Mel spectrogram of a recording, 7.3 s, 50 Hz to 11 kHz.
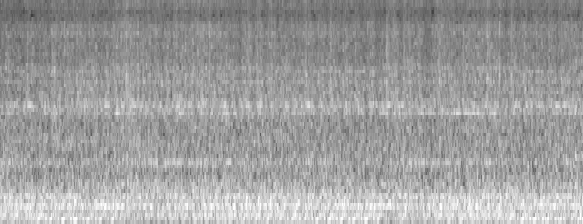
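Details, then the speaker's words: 2018 Mustang GT Gen 3 Coyote V8 with about 3,000–3,200 miles, on a cold start in a garage with the X-pipe exhaust in quiet mode: light, quick intermittent ticking over the idle; top-end "typewriter/BBQ" tick, cause not pinned down. "cold start went smooth like normal well I started hearing as an auto down an intermittent tapping or a ticking issue"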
